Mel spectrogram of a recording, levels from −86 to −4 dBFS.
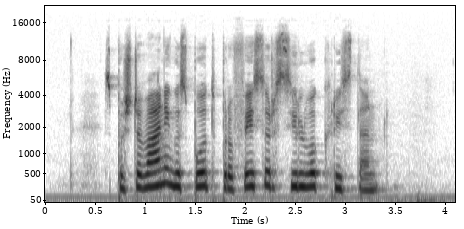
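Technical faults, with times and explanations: Nothing in this speech recording stood out as a technical problem on listening.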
